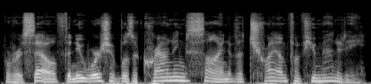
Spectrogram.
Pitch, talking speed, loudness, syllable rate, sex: 140 Hz, 225 wpm, -16 LUFS, 5.5 syllables/s, male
